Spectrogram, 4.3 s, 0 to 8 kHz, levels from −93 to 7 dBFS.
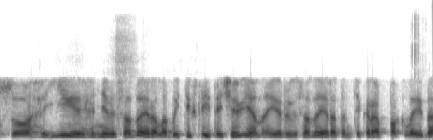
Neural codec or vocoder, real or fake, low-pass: none; real; 7.2 kHz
